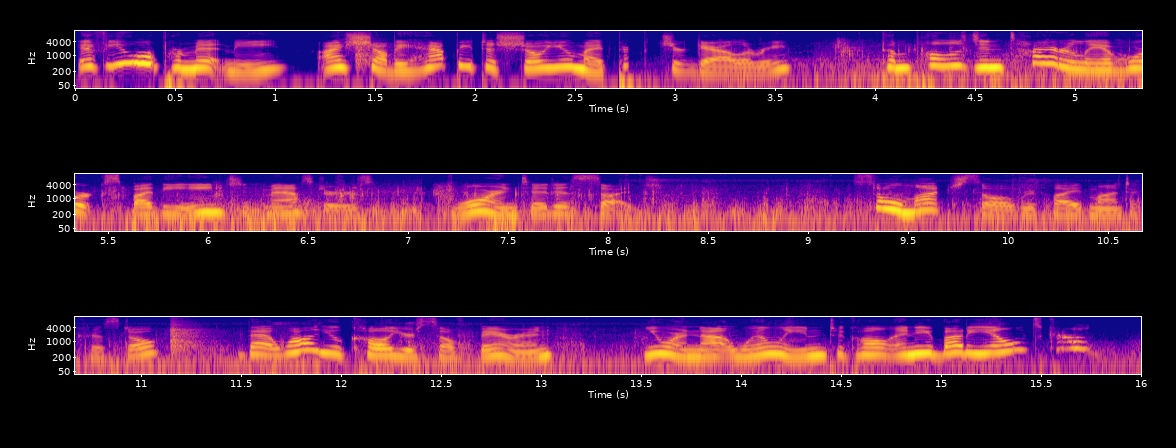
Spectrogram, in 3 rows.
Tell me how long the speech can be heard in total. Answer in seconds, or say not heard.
15 s.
